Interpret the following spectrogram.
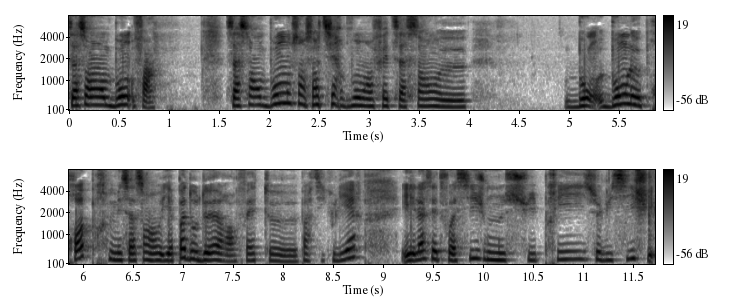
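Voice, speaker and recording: A woman speaks fairly slowly in a fairly high pitch with a dark, mellow tone and long, frequent pauses. The recording is very clean with a silent background. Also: ordinary pitch variation. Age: 20s. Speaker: dairy farmer and small stable manager. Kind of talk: casual talk to camera.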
